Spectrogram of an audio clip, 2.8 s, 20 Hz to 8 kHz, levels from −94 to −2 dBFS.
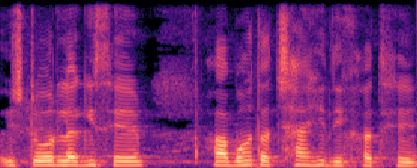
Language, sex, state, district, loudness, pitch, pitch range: Chhattisgarhi, male, Chhattisgarh, Sarguja, -16 LUFS, 190 Hz, 180-195 Hz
